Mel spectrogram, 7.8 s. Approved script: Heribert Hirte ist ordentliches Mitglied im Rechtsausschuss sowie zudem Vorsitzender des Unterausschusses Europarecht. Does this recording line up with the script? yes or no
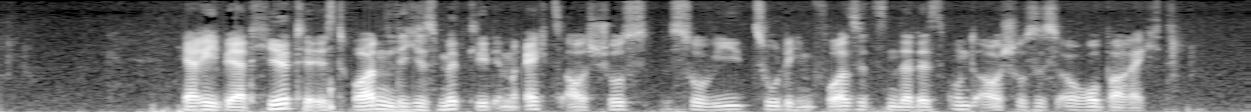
yes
